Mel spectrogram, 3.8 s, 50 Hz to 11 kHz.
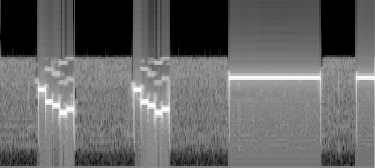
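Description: Five-tone selective call (ZVEI), heard as quick runs of five tones, tones of about 70 ms. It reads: 85423 85423
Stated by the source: Five-tone ZVEI selective call received on an SDR, from audio.f85360.feuerwehr-orlamuende.org, the Orlamünde fire brigade.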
